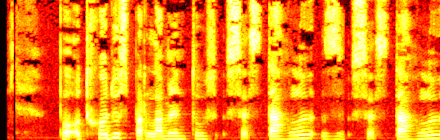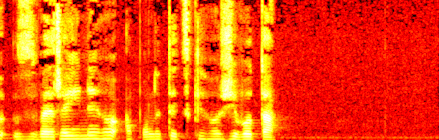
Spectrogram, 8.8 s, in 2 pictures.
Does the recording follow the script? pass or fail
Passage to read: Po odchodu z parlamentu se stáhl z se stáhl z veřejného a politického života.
pass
